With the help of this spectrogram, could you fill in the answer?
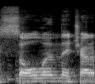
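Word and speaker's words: Salem: my oh my favoritest people instead of saying Solem they try to pronounce so they're like where's salon or soloed like what sir and we sir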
